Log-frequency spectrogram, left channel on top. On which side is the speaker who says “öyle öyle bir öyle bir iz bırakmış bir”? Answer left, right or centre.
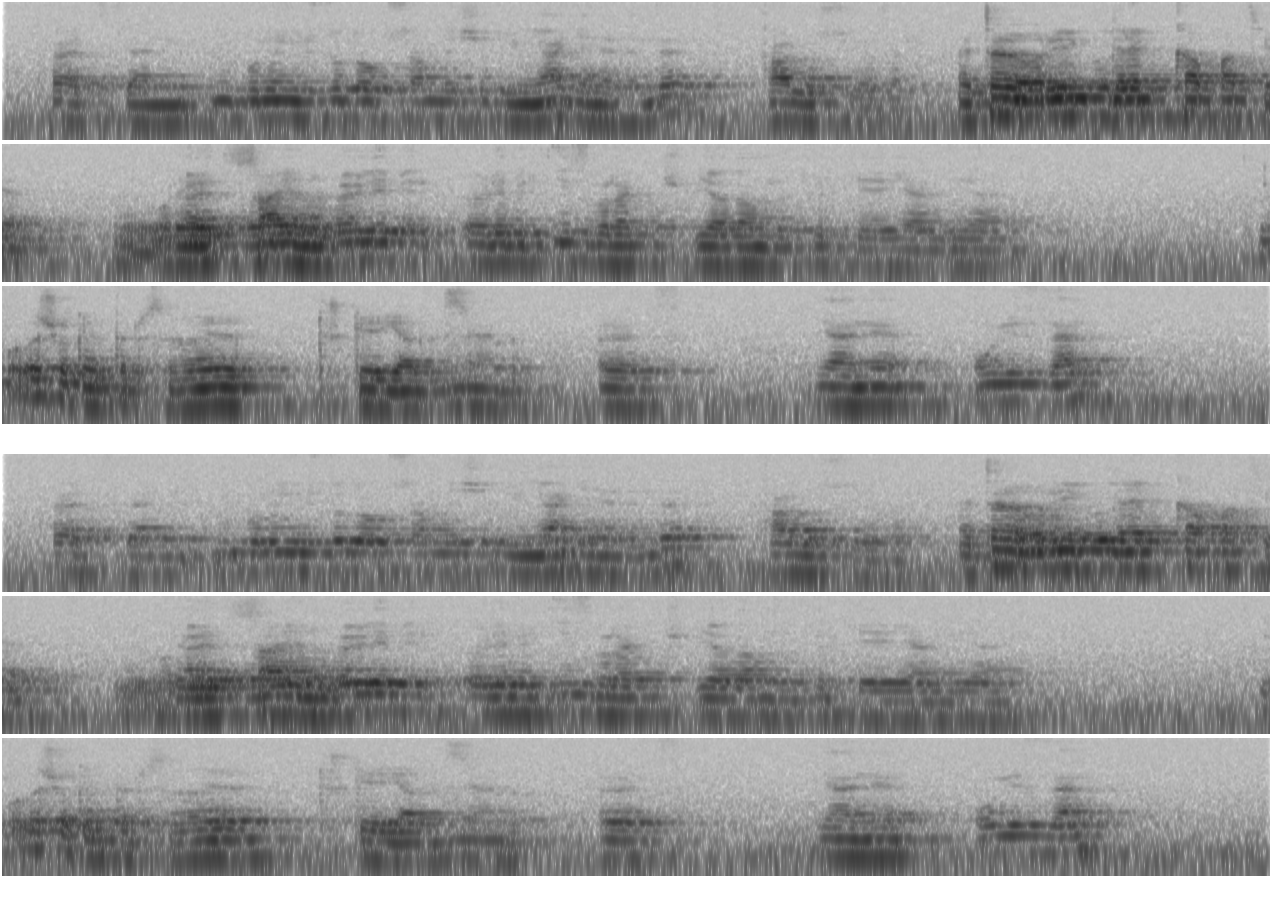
Left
